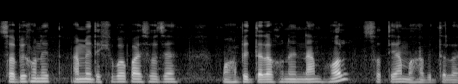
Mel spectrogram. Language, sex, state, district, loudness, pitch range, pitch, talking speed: Assamese, male, Assam, Sonitpur, -21 LUFS, 115-125 Hz, 120 Hz, 130 wpm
